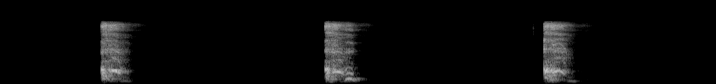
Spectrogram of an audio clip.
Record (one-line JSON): {"three_cough_length": "7.2 s", "three_cough_amplitude": 17052, "three_cough_signal_mean_std_ratio": 0.25, "survey_phase": "beta (2021-08-13 to 2022-03-07)", "age": "65+", "gender": "Female", "wearing_mask": "No", "symptom_sore_throat": true, "symptom_onset": "3 days", "smoker_status": "Never smoked", "respiratory_condition_asthma": false, "respiratory_condition_other": false, "recruitment_source": "REACT", "submission_delay": "1 day", "covid_test_result": "Negative", "covid_test_method": "RT-qPCR", "influenza_a_test_result": "Negative", "influenza_b_test_result": "Negative"}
